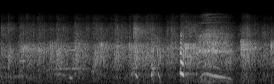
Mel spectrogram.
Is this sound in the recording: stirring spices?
no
